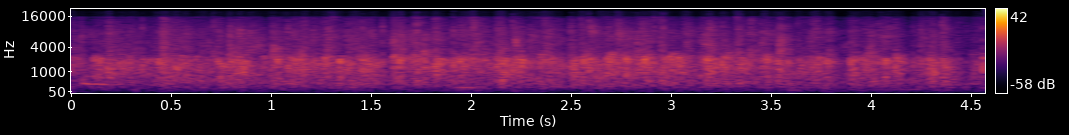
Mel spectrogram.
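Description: An audience applauds steadily for several seconds for Maike Schäfer, a dense, even wash of many hands clapping at a fairly loud level with no talking over it.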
